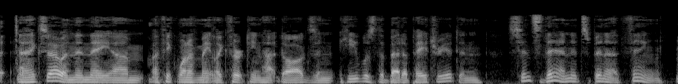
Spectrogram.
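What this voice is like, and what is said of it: Old-time Coney Island accent. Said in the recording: “Can I stop doing that accent now?... It sounds very Coney Island... Very Coney Island 1916. I mean, you nailed it.”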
